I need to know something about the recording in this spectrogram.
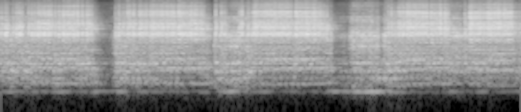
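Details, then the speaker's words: Turning a hollow form vessel: rough buzzing scrape with a steady hum, breaking off between cuts, as the hollowing tool chatters from too much overhang past the tool rest; the remedy is a bigger tool. "And I've got this already so far back that I just can just barely do this ed edge on this inside. So, that's what I'm going to try to do here. You hear the chatter?"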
